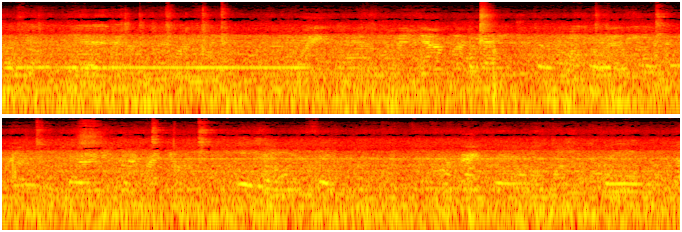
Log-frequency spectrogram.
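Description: Train wheels screech on the rails.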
